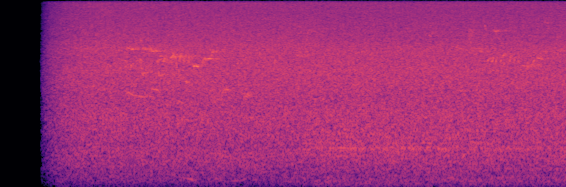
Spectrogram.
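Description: Outdoor ambience at a landslide site: a steady, even rushing noise that starts just under a second in, with a few faint high bird chirps.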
